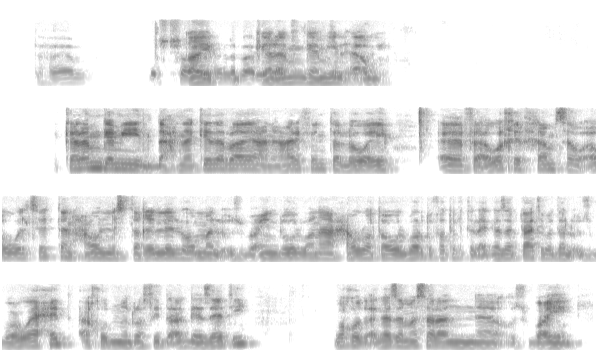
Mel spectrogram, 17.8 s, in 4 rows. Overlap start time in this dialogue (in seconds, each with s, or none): 1.4 s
